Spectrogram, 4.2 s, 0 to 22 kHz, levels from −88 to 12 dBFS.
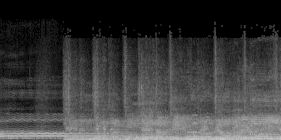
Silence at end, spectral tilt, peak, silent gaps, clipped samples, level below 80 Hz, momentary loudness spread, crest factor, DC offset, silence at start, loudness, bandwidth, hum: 0 s; -5.5 dB/octave; -2 dBFS; none; under 0.1%; -56 dBFS; 6 LU; 14 dB; under 0.1%; 0 s; -17 LUFS; 16.5 kHz; none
